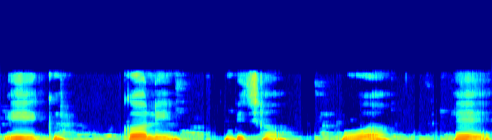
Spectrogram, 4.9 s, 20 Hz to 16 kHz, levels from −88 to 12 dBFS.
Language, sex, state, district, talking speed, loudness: Hindi, female, Bihar, Katihar, 60 wpm, -18 LUFS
